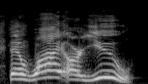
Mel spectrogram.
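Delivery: high, drawn-out exasperated challenge; triggered. Real, not acted. Host challenging fans who changed their expectations, exasperated. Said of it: "I get triggered by it".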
